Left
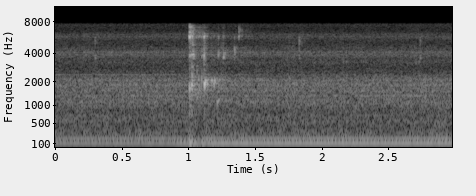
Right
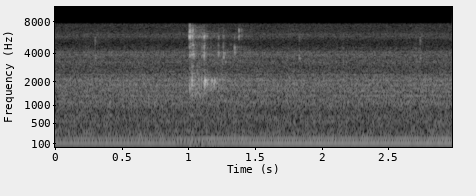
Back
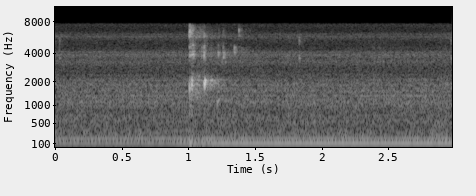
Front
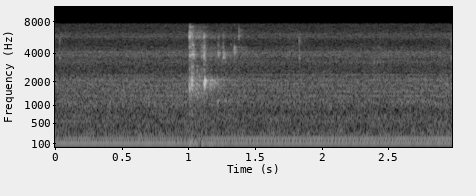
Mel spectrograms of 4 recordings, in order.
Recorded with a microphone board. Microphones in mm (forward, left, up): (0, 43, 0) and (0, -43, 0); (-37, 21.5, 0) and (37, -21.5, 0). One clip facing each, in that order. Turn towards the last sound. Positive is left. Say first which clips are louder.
# left 2 dB, back 1 dB
turn(degrees=95)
